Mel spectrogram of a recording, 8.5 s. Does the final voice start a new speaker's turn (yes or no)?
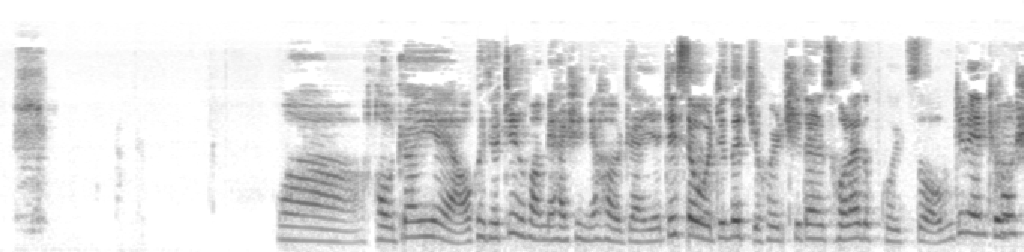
no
